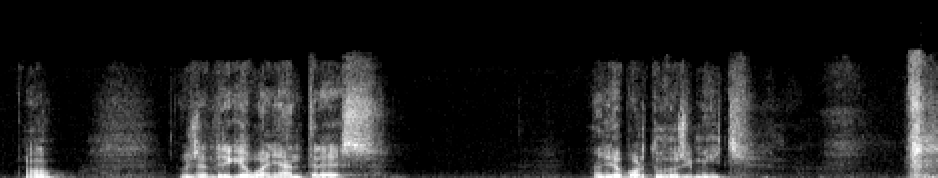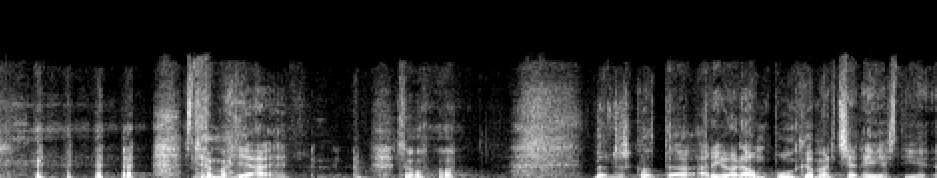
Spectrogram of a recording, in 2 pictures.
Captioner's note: laughs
